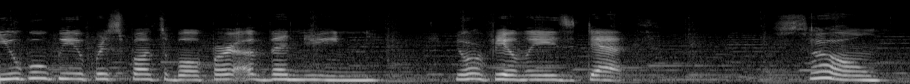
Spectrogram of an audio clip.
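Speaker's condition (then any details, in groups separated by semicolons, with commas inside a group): Friedreich's ataxia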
